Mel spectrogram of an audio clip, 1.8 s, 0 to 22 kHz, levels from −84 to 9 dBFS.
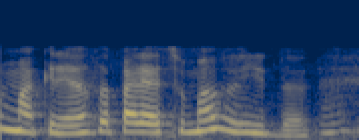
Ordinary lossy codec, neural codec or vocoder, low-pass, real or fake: none; vocoder, 22.05 kHz, 80 mel bands, WaveNeXt; 5.4 kHz; fake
